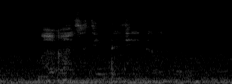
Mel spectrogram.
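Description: Quiet whispered speech, soft and hissy, for about a second near the middle, over a low steady hum.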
